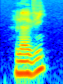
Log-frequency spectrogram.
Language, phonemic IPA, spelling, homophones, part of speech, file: French, /vi/, vie, vies / vis / vit / vît, noun, Fr-vie.ogg
- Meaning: 1. life, the state of organisms (organic beings) prior to death 2. life, period in which one is alive, between birth and death 3. biography, life 4. life, lifeforms 5. cost of living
